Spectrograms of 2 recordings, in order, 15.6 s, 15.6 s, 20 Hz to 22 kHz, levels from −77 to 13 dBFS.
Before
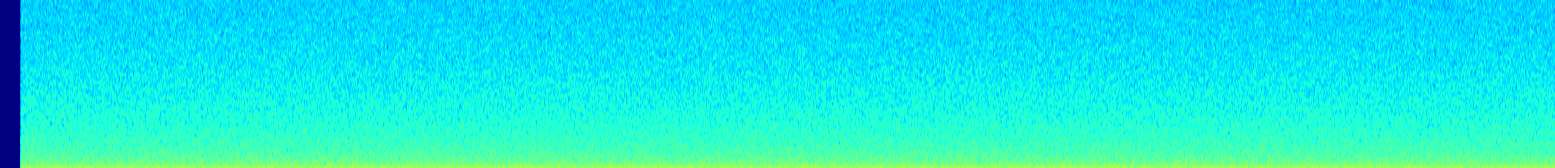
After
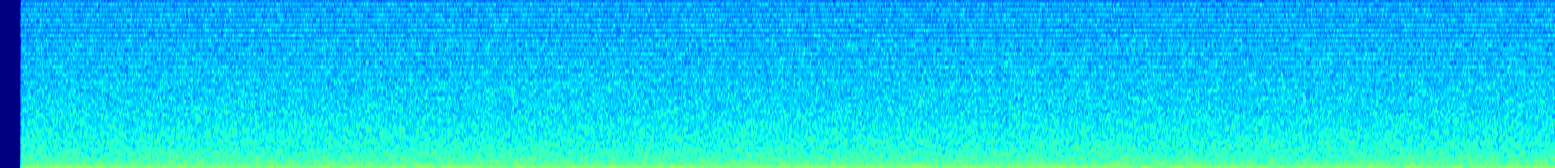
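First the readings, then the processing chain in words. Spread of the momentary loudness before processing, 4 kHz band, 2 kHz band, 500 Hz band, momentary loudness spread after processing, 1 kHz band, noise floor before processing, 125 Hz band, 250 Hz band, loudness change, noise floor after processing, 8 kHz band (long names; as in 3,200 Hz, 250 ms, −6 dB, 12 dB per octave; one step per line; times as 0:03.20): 0 LU, −3.0 dB, −3.0 dB, −3.0 dB, 0 LU, −3.0 dB, −25 dBFS, −2.5 dB, −3.0 dB, −3.0 dB, −28 dBFS, −3.0 dB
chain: stiff-string resonator 65 Hz, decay 0.33 s, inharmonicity 0.008
level +5 dB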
